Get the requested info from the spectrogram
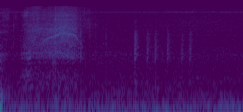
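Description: Near silence: faint room tone with a low hum, a brief soft hiss in the first second and a few faint ticks about a second and a half in.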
